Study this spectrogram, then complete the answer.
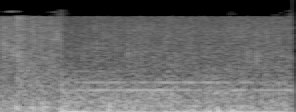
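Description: Heavy rain pours steadily, with a deep rumble of thunder rolling underneath, loud and close throughout.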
